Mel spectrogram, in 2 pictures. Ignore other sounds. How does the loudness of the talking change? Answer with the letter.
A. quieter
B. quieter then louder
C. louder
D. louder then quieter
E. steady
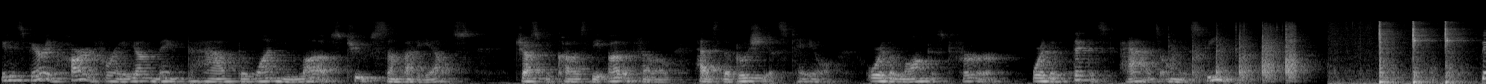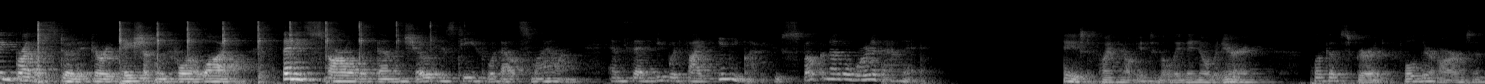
D.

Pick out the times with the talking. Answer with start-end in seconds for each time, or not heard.
0.0-12.4, 14.8-24.1, 25.5-29.6.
